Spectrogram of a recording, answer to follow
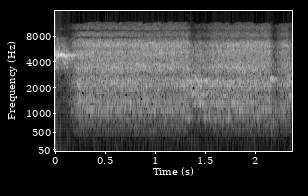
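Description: Steady hiss with no low end: the noise floor of the replayed courtroom recording, heard between the judge's sentences.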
